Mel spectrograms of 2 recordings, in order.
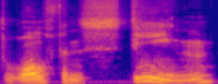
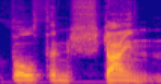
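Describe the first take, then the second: First: The name is said with an American pronunciation. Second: The name is said with a German pronunciation. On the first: The speaker calls it wrong. "That's an American pronunciation based on those who don't know how to say it" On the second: The speaker calls it right. "It's Castle Wolfenstein, just like Frankenstein"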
